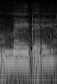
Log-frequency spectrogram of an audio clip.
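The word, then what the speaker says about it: m'aider: after sos comes oh mayday sorry the term mayday used for signaling for help after sos comes from the french something which is pronounced may day which means help me okay so mayday means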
